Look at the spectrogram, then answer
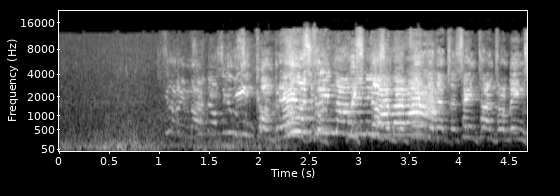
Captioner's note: men shouting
